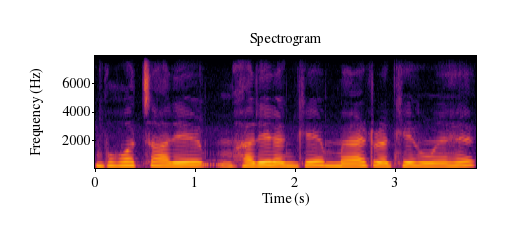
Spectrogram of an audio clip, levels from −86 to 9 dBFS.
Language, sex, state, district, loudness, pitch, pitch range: Hindi, female, Jharkhand, Ranchi, -13 LUFS, 235 Hz, 225-245 Hz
